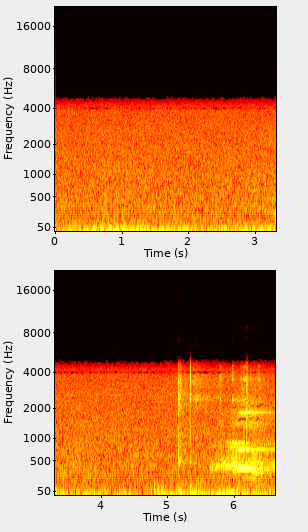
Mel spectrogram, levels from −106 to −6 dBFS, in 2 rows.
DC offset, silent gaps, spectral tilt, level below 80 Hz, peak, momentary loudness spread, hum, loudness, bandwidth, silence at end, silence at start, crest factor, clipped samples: under 0.1%; none; -8.5 dB/octave; -40 dBFS; -2 dBFS; 15 LU; none; -29 LUFS; 5.2 kHz; 0 s; 0 s; 28 dB; under 0.1%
